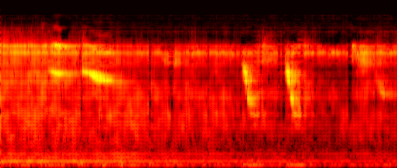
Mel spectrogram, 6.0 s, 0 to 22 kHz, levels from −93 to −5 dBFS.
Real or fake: fake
